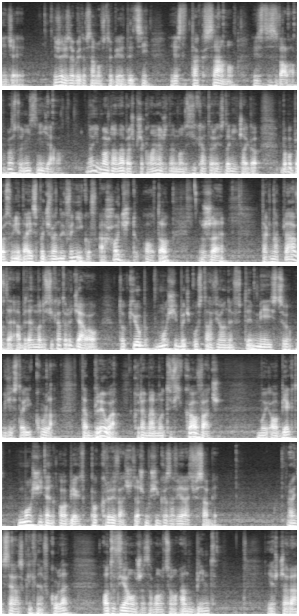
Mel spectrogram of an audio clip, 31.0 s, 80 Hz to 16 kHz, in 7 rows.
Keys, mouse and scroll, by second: 0.6 Tab, 1.1 r, 2.1 s, 3.2-6.8 right drag, 3.4 g, 5.4 g, 9.8-14.8 middle drag, 11.5 Tab, 13.1 Tab, 15.5 z, 16.1 click, 17.4-21.0 middle drag, 25.6-27.5 middle drag, 26.6 click, 26.6 right click, 29.6 click.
